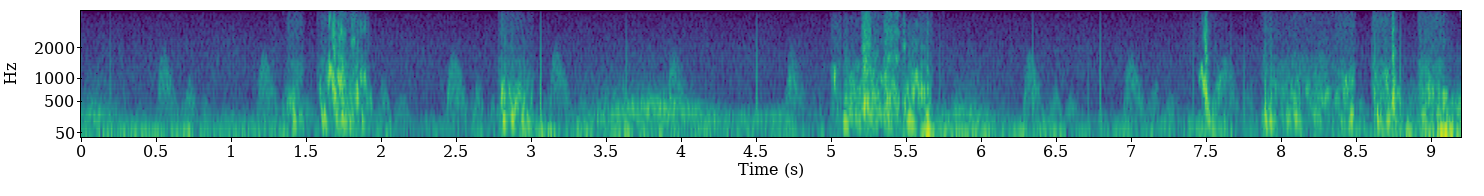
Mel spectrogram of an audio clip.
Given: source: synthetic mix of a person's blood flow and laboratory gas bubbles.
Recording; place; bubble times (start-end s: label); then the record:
Doppler ultrasound of blood flow; subclavian vein
1.36-1.49 s: bubbles
1.57-1.96 s: bubbles
2.77-3.02 s: bubbles
4.99-5.69 s: bubbles
7.44-7.61 s: bubbles
7.86-8.50 s: bubbles
8.60-8.83 s: bubbles
8.90-9.15 s: bubbles
From the record:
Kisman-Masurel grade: 233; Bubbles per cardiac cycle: several, 3 to 8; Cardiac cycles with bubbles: 50 to 99%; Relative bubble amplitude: loud (0.450 to 0.775); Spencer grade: 3 (all of the cardiac periods contain showers or single bubble signals, but not dominating or overriding the cardiac motion signals); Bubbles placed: anywhere in the cardiac cycle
